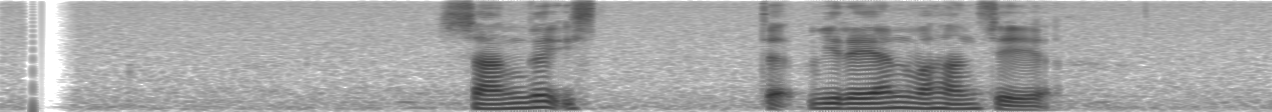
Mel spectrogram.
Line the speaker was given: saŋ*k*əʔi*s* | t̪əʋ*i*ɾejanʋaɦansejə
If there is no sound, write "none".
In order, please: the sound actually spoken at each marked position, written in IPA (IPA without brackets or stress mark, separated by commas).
ɡ, s, i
